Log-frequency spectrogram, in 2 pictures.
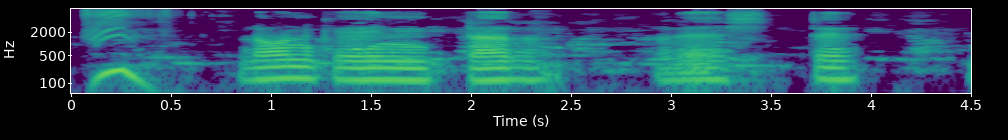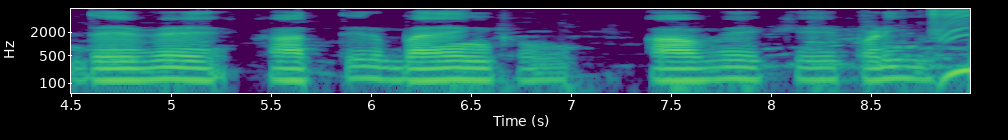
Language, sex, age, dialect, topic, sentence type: Bhojpuri, male, 25-30, Northern, banking, question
